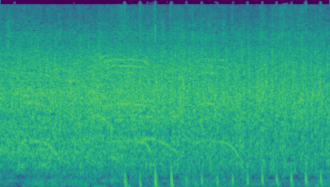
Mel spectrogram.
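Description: Steady clapping from a small group, a dense patter of hand claps that stays loud and even throughout, with sharp low thumps landing at a quick, irregular rhythm from about halfway on.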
